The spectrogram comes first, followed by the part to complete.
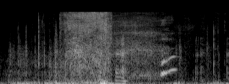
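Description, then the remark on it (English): A stack of scrap paper, the day's mail, rustles and crinkles for about a second as it is handled, a dry scraping shuffle that fades into light handling noises and a brief squeak. “You just keep a stack of scrap paper next to you?”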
